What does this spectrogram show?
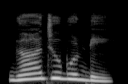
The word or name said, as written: ಗಾಜುಬುಡ್ಡಿ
